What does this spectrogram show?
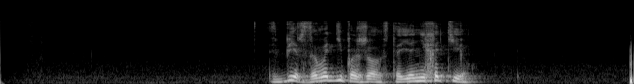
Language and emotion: Russian, angry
